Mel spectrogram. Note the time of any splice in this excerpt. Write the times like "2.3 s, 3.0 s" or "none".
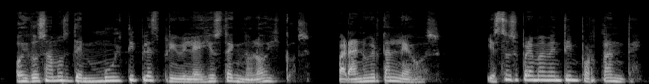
3.3 s, 4.8 s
